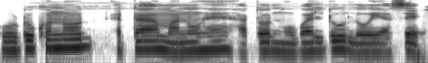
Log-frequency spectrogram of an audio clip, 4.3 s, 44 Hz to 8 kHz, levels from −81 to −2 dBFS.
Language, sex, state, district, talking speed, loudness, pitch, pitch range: Assamese, male, Assam, Sonitpur, 125 wpm, -17 LUFS, 130 Hz, 115-140 Hz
